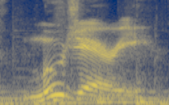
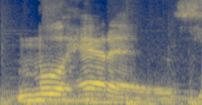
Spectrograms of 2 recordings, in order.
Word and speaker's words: mujeres: He's Mujeri. Mujeri's. Mujeri. Okay, what is the actual pronunciation for Mujeri's? Mujeres. Mujeres. That's What does that mean, Dean?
